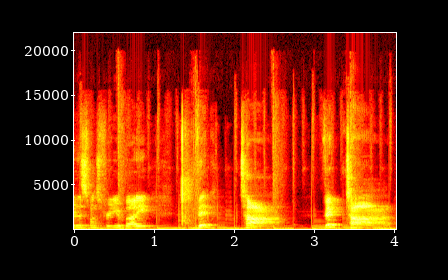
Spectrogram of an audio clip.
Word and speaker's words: Victor: Victa. Victa. Say it like you're a thespian. Victa.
